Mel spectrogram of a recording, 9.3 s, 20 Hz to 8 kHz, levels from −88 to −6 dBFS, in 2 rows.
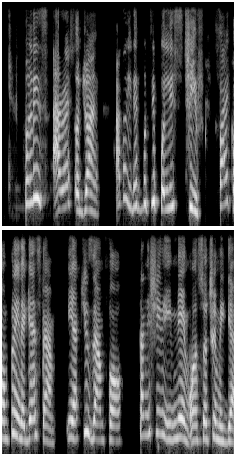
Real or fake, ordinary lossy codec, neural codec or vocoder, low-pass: fake; Opus, 64 kbps; codec, 16 kHz, 4 kbps, X-Codec, HuBERT features, trained on general audio; 7.2 kHz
